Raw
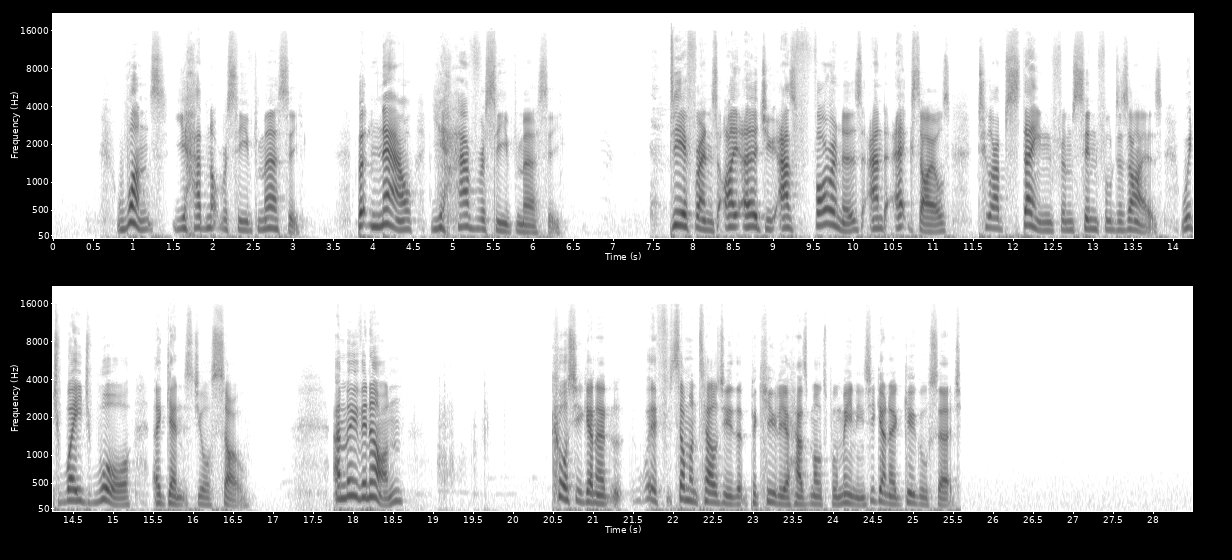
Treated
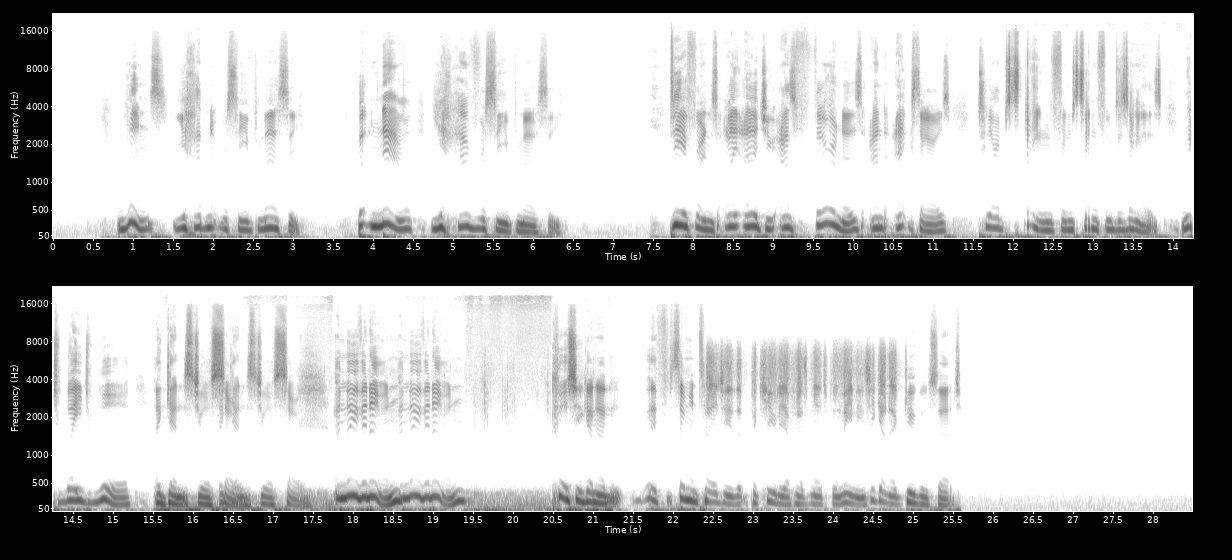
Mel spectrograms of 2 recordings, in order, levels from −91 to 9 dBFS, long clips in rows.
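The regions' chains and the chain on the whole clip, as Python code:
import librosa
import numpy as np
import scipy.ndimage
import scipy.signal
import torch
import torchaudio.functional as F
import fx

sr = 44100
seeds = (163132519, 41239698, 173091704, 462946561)

y = fx.chain(x, sr, fx.bass_treble(bass_db=3, treble_db=12),
    fx.transformer_sat(knee_hz=1500.0), at=(11.91, 14.27))
y = fx.chain(y, sr, fx.echo_single(ms=784, db=-10.5),
    fx.env_flatten(amount_pct=50), at=(15.54, 21.25))
y = fx.chain(y, sr, fx.cvsd(bps=32000),
    fx.bass_treble(bass_db=-12, treble_db=6),
    fx.band_squash(depth_pct=40), at=(22.41, 24.92))
y = scipy.signal.sosfilt(scipy.signal.cheby2(4, 70, [620.0, 1300.0], 'bandstop', fs=sr, output='sos'), y)
y = fx.low_shelf(y, sr, hz=130.0, db=10.0)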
